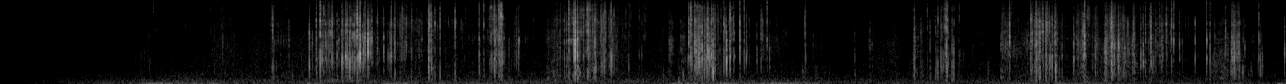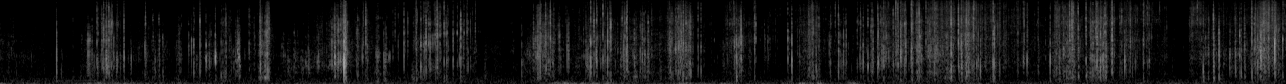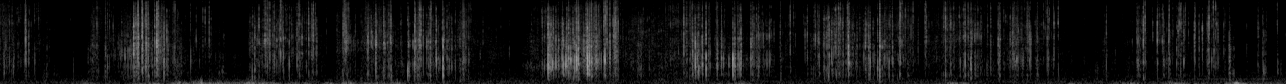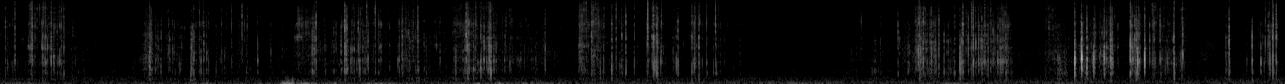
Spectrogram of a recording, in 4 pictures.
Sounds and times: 1.4s walking on it in aim to produce the cracks 46.0s
47.0s walking on it in aim to produce the cracks 51.4s

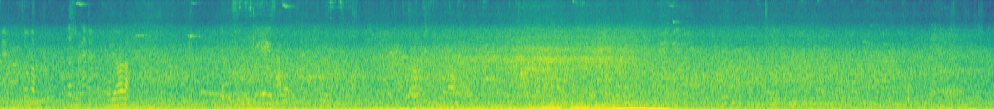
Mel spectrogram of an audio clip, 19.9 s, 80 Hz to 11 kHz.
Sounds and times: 0.0s Walking on the street 19.8s

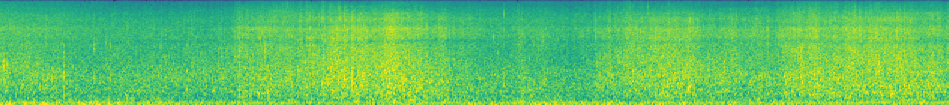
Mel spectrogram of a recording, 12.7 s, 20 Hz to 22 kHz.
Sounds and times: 0.0s waves and Tide 12.6s

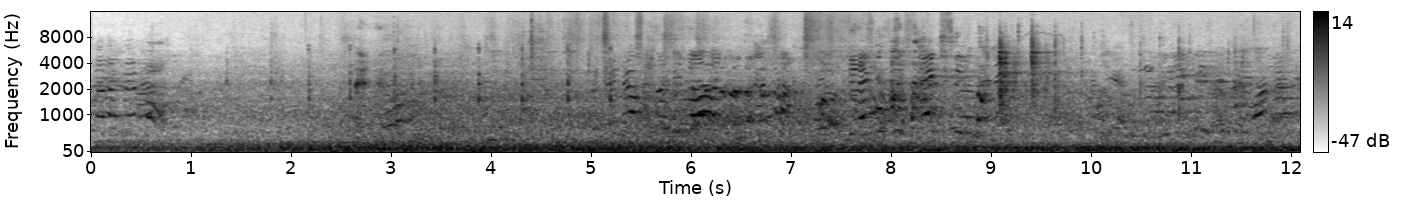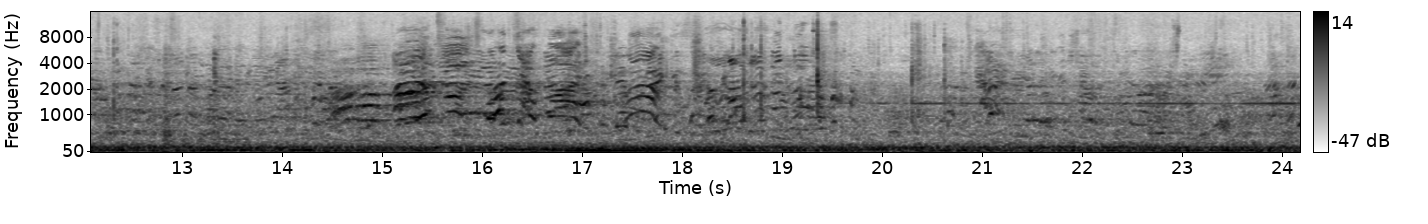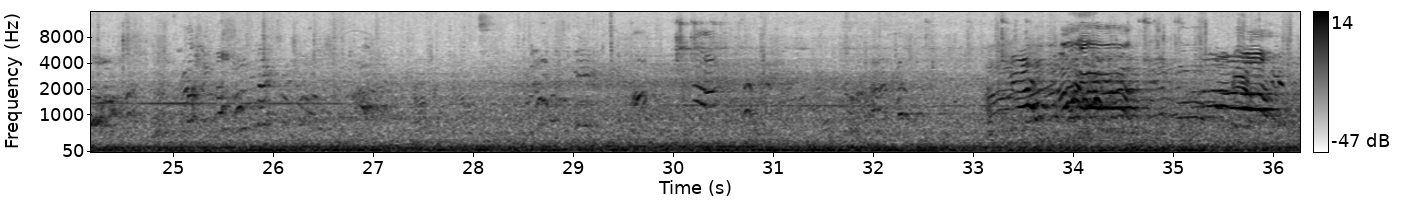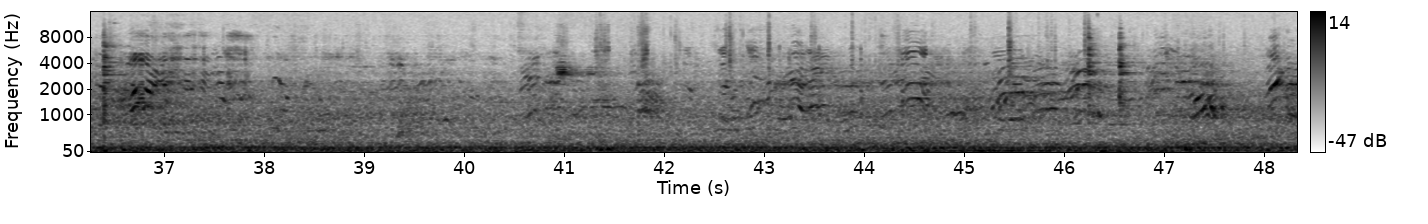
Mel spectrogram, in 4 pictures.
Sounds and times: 0.0s children walk by 48.3s

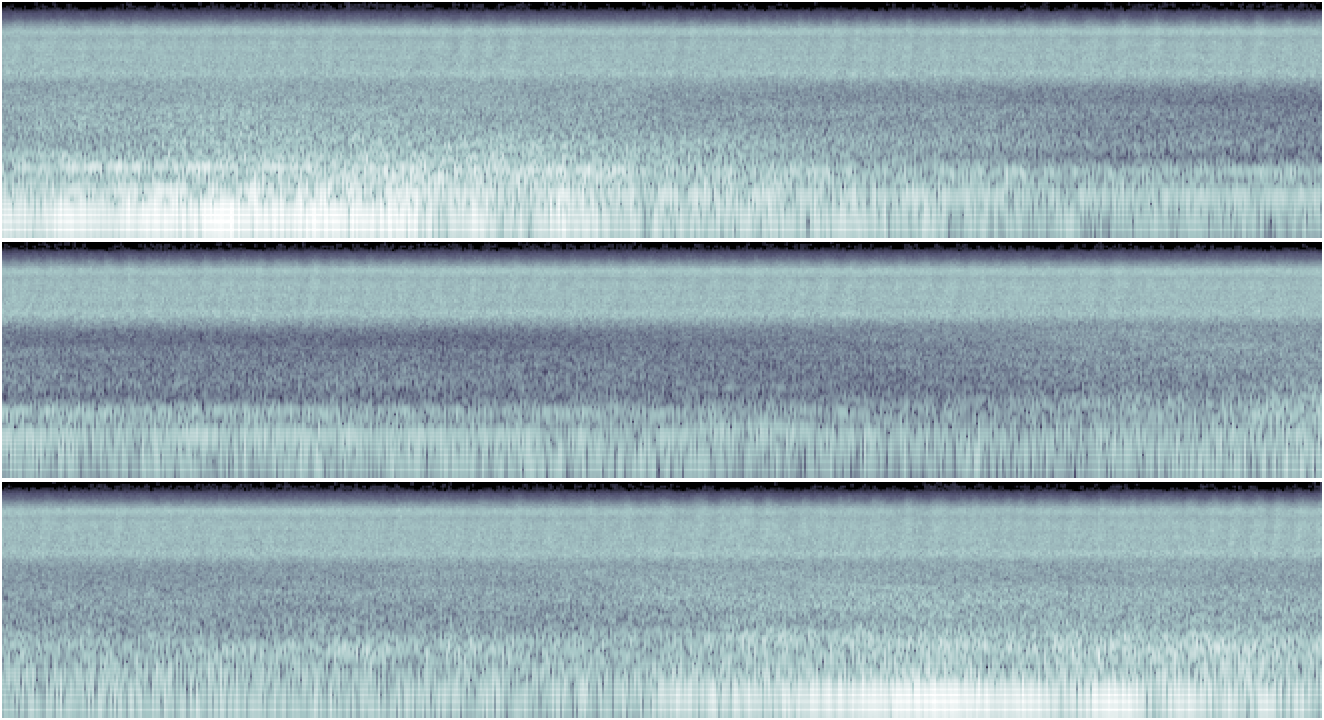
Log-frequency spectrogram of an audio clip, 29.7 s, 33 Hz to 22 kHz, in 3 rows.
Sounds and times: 0.0s Traffic Sound 7.7s
0.0s Cicadas sound 29.7s
18.4s Traffic Sound 29.7s

